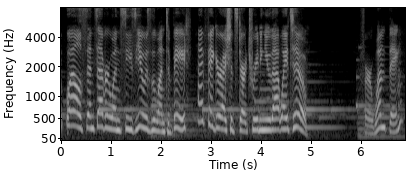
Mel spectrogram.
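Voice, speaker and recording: Actress as bold woman ship captain, mid-pitched voice, commanding, hearty, teasing, video game dialogue. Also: a bit bright, lightly acted.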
